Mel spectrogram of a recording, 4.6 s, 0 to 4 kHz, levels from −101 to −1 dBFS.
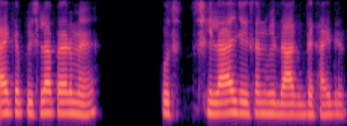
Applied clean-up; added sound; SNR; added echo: none; none; none; none.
